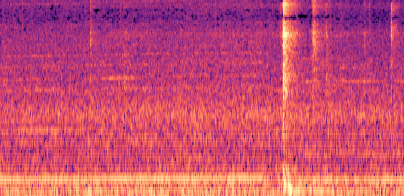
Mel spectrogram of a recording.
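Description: A racing car engine drones at a steady high pitch.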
